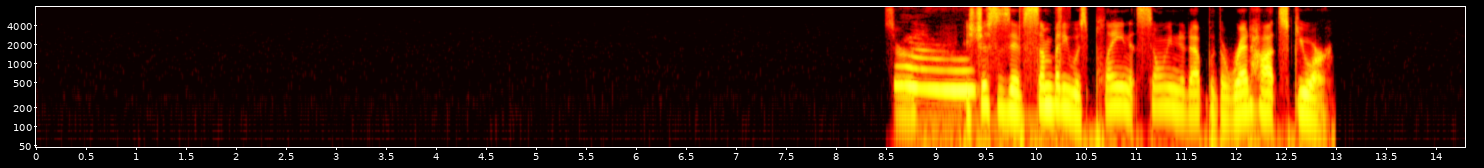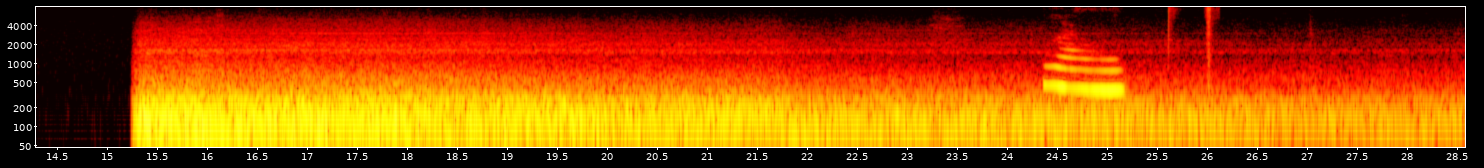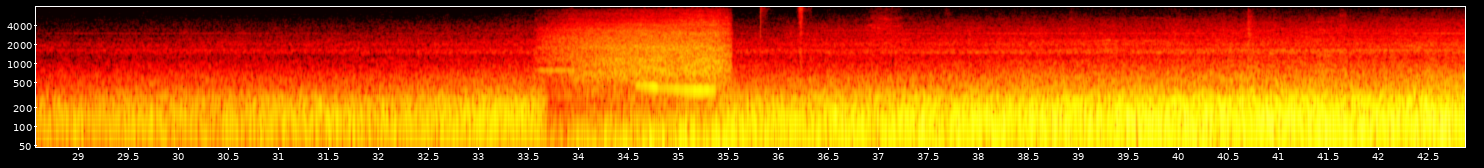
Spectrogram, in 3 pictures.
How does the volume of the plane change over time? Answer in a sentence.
The volume of the plane goes down, then up.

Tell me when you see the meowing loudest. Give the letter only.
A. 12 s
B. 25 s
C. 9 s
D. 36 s
C.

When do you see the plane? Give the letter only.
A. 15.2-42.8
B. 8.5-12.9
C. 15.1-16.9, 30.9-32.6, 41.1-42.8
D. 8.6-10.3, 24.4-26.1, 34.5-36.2
A.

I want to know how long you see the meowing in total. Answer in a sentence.
The meowing can be heard for 5 seconds in total.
